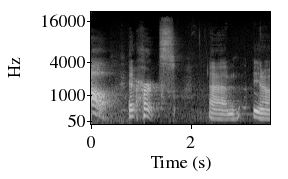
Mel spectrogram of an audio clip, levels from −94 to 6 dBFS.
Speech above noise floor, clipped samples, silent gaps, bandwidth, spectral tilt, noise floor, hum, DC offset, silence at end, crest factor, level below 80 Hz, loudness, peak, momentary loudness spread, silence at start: 29 dB; under 0.1%; none; 19 kHz; -4 dB/octave; -52 dBFS; none; under 0.1%; 0 s; 20 dB; -66 dBFS; -24 LUFS; -4 dBFS; 13 LU; 0 s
